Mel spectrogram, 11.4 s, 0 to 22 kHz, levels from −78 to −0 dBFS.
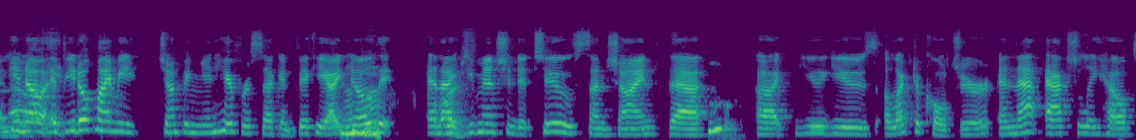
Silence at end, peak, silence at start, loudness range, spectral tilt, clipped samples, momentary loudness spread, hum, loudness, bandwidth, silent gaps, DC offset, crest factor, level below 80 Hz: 0.05 s; -6 dBFS; 0 s; 2 LU; -4.5 dB/octave; under 0.1%; 10 LU; none; -23 LUFS; 9.6 kHz; 1.42-1.57 s, 4.01-4.09 s, 4.16-4.23 s, 7.47-7.54 s; under 0.1%; 18 dB; -62 dBFS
